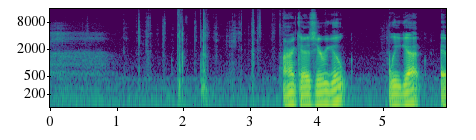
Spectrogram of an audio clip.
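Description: Trading cards rustle and slide against each other as they are flipped through.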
